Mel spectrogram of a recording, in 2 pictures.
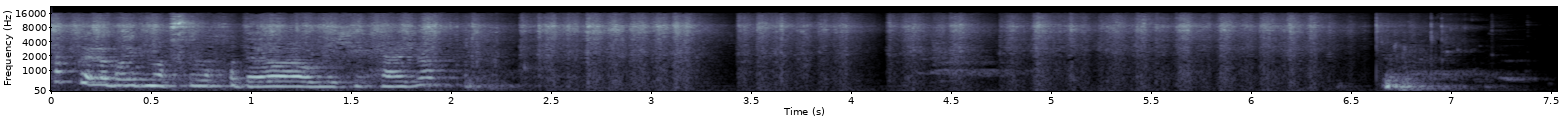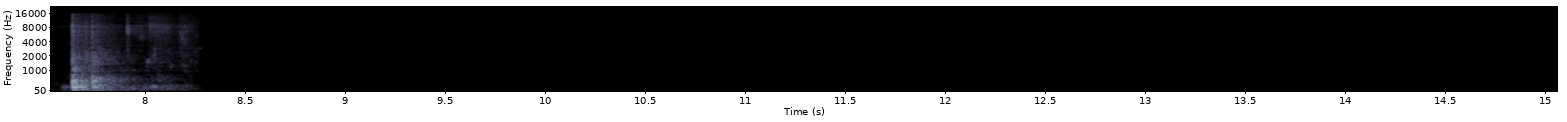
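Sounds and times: brush scrubbing lemon peel: 0.0 - 6.6
splashes in bowl of water: 6.6 - 8.3.

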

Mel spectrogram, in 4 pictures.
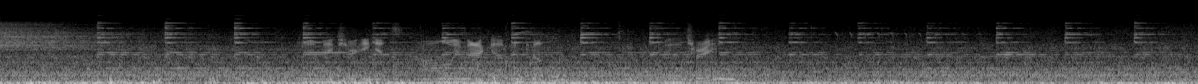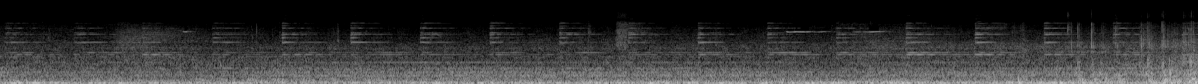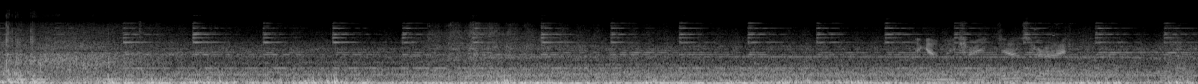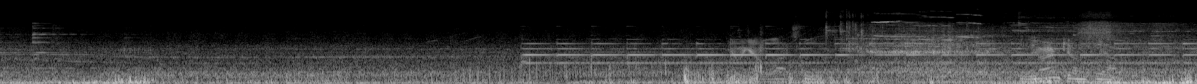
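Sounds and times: diesel locomotive idling: 24.4 - 47.9.

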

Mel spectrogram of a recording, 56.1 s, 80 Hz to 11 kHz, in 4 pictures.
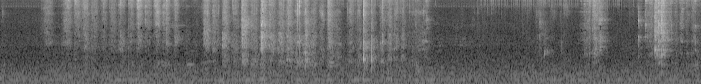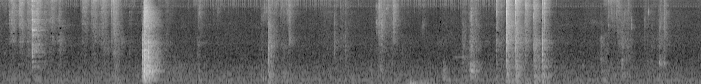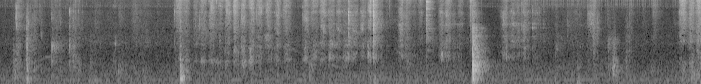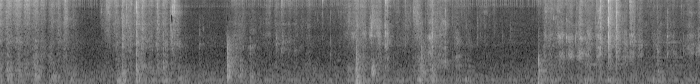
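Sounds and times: knife and fish on cutting board: 0.9 - 8.6, 12.8 - 16.5, 31.6 - 38.8, 44.2 - 45.7, 48.9 - 51.3, 52.8 - 56.0.

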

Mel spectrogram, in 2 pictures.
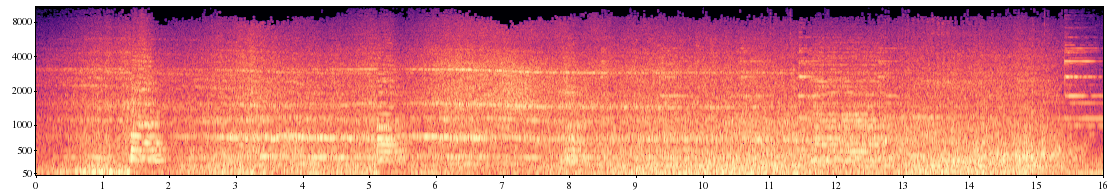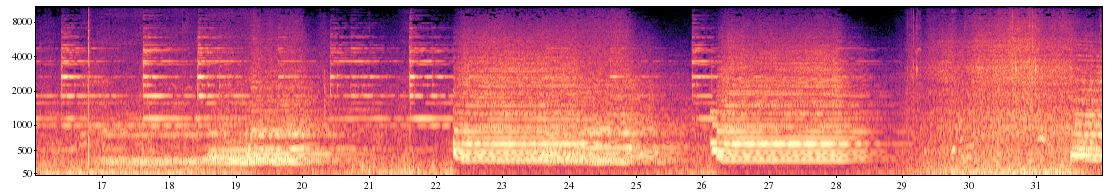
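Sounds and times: freight train rumble: 0.0 - 32.0
steam locomotive whistle: 1.4 - 2.1, 2.9 - 9.4, 11.6 - 12.9, 17.0 - 20.6, 22.3 - 28.6, 31.5 - 32.0.

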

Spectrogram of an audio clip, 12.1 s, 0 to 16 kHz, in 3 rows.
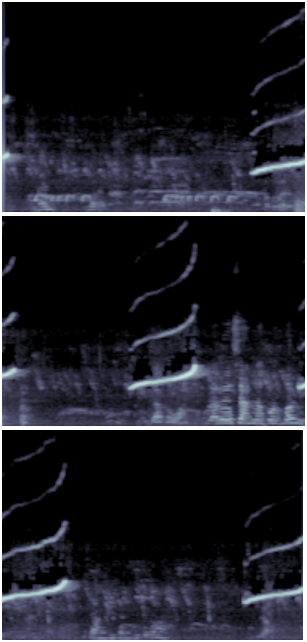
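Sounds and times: bird rising whistle: 3.3 - 4.3, 5.7 - 6.7, 8.0 - 9.0, 11.3 - 12.0.

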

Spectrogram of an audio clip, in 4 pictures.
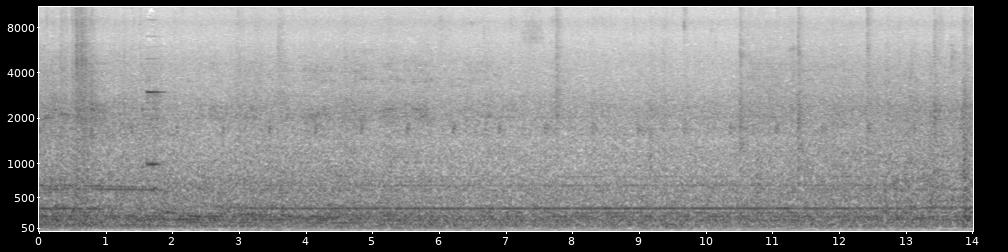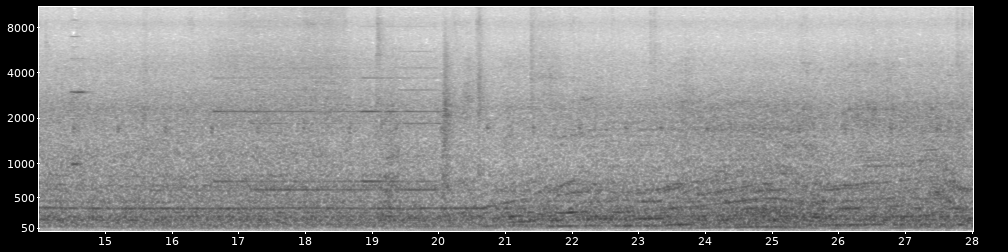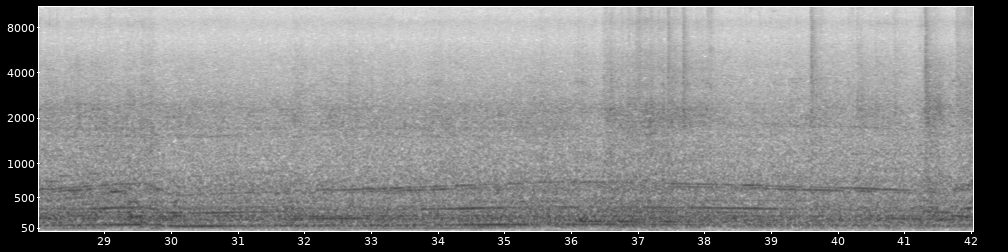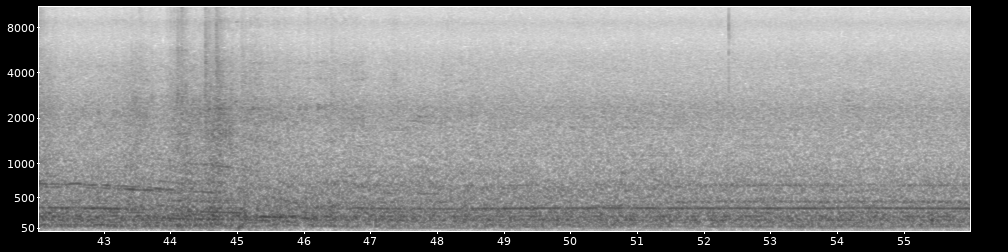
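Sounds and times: bus engine whining: 0.0 - 56.0.

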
